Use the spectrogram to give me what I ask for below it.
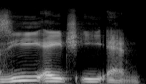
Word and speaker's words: Zhen: I honestly could have watched a movie all about Jen. Jen. I don't know how to say her name. It's Zhen. Yeah, Jen. Jen. It's like a soft sh.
